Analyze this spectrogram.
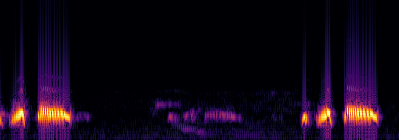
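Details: Caged decoy spotted dove giving 'thúc' calls and cooing to lure new wild birds: two loud coo phrases, each a short note, a rising note and a long buzzy coo, about three seconds apart, with soft murmured notes between.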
